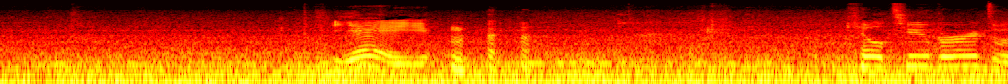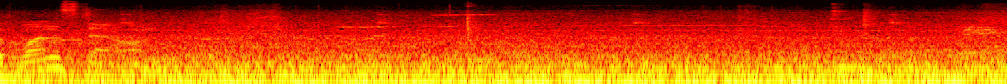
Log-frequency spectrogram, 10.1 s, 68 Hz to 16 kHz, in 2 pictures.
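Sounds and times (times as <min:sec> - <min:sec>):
bus cabin rumble: 0:00.0 - 0:10.0.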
